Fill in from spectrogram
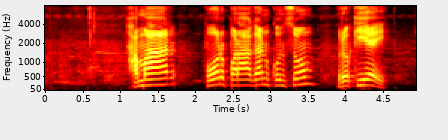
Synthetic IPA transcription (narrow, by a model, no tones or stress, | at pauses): həmaɾ | poɾpəɾaːɡənkʊnsum | ɾokijəj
